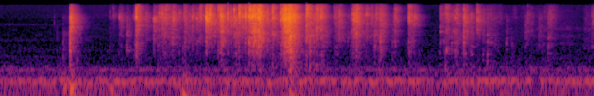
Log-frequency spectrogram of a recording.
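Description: Foil trading-card pack crinkling as it is torn open by hand, loudest in the middle. A single click comes just before, under a second in.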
